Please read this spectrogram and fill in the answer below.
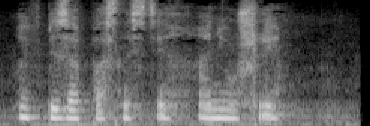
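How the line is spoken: Whisper. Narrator (Russian): Джером прошептал

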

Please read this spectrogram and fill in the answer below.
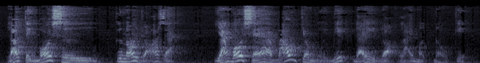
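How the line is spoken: Smiling. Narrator (Vietnamese): Thủy Tuấn Hạo mỉm cười nói

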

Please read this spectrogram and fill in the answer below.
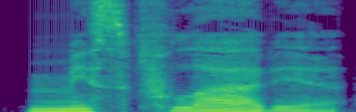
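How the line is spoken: Slow. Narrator (Russian): медленно произнес он

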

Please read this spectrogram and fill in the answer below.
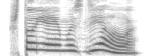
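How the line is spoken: Loud sob. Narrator (Russian): Громко всхлипнув

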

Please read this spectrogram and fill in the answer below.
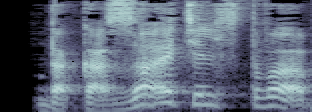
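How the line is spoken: Roaring. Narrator (Russian): взревел Лодермульк

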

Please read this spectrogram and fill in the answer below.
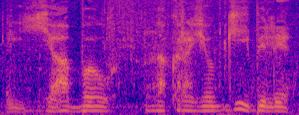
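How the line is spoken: Muttering again. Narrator (Russian): пробормотал он еще раз

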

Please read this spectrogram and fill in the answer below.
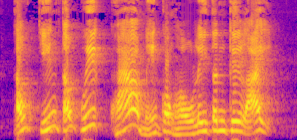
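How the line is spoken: Loud shout. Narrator (Vietnamese): Tuệ Long hét to lên

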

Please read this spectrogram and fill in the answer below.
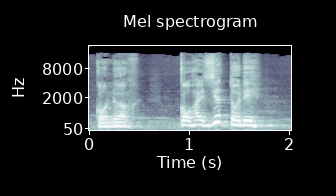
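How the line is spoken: Angry man. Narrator (Vietnamese): Chàng giận đỏ mặt, vội vãng bước đến trước giận dữ mà nói

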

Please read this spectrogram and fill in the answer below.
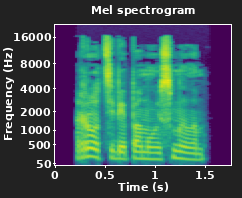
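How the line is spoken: Grim. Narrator (Russian): мрачно ответил Олег

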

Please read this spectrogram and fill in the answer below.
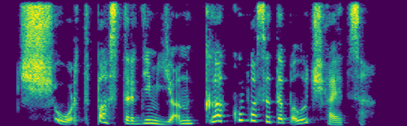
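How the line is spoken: Shaky mutter, loud exhale. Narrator (Russian): Дрогнувшим голосом пробормотала Эвелин, шумно выдыхая

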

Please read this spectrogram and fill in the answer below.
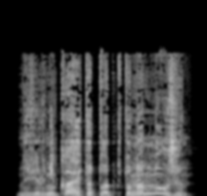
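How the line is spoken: Exclaiming. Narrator (Russian): воскликнул Фред

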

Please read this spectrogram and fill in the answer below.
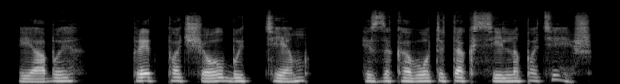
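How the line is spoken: Low voice. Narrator (Russian): сказал низким голосом

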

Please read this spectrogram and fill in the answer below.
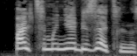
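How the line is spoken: Speaking, then sudden sob. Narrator (Russian): сказала ветка и вдруг всхлипнула

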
